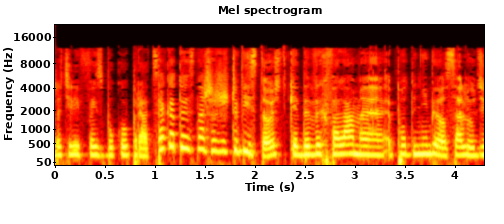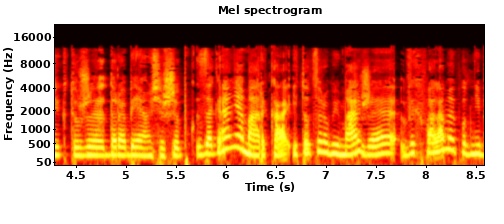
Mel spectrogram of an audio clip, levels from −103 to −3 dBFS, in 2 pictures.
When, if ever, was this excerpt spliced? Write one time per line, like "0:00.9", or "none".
0:05.7
0:07.3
